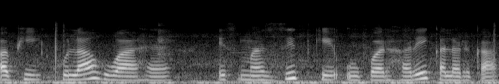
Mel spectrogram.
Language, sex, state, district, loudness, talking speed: Hindi, female, Uttar Pradesh, Muzaffarnagar, -18 LUFS, 145 wpm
